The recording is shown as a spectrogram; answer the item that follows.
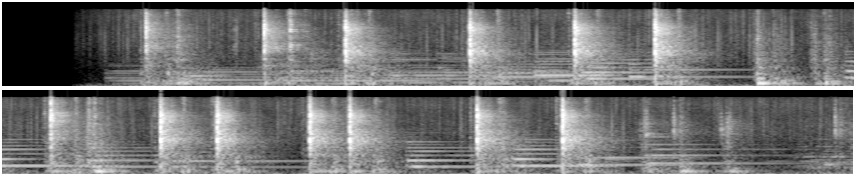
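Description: Manual typewriter keys striking one letter at a time, about eighteen sharp clacks at an uneven pace, over music with held notes.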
